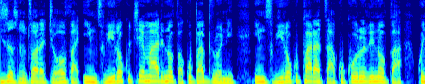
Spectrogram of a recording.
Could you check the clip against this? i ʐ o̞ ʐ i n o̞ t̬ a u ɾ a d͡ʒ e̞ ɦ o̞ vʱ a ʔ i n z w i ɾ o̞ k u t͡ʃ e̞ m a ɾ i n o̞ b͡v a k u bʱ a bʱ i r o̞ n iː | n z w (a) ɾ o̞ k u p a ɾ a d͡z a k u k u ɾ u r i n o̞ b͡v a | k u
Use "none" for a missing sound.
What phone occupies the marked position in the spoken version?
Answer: i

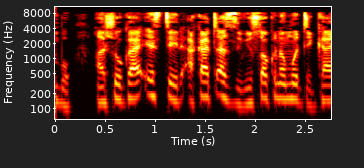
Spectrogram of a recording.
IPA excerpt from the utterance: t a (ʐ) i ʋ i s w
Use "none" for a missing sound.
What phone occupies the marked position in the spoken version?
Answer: z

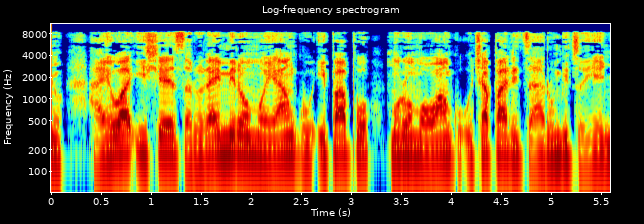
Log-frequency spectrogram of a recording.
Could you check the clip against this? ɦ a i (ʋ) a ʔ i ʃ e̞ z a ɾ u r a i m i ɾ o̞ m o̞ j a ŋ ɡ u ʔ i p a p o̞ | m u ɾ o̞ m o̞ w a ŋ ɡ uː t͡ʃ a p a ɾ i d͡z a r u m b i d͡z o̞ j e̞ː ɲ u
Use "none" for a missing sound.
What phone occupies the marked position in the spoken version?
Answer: w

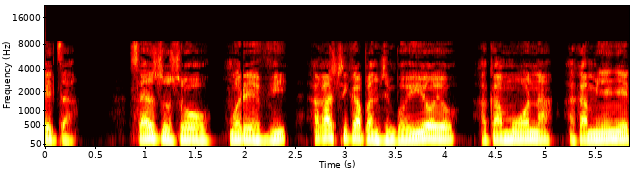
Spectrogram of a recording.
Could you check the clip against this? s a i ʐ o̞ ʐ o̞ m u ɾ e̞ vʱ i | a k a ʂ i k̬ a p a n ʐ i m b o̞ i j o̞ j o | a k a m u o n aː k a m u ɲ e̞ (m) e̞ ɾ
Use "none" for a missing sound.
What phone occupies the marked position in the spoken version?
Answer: ɲ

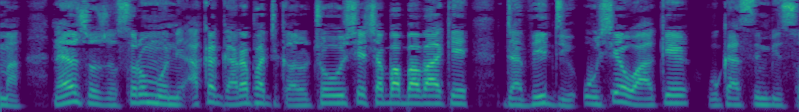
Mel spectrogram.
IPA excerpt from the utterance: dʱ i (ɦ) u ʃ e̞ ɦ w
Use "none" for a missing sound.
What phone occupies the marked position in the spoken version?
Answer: none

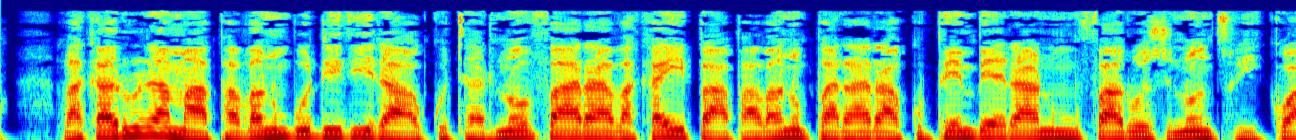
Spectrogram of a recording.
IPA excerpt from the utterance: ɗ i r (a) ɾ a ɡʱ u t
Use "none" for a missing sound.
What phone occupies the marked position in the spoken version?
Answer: i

